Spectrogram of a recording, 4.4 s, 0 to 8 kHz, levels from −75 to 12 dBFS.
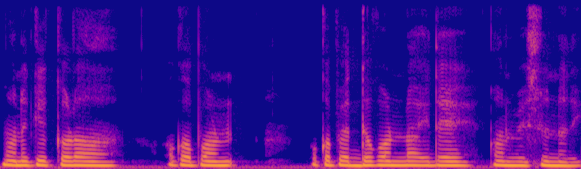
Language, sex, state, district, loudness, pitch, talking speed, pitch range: Telugu, female, Andhra Pradesh, Visakhapatnam, -12 LUFS, 195 Hz, 125 wpm, 185-200 Hz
